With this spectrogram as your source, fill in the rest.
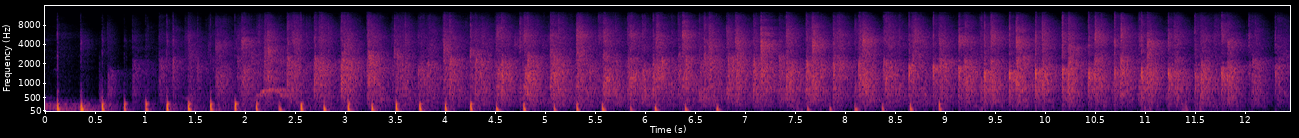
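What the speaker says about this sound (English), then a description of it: "I want to applaud you." Audience applause at the Sonoj 2018 farewell gathering, loud, steady rhythmic clapping in unison from a small crowd, sustained for the whole stretch with a near, dense texture.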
